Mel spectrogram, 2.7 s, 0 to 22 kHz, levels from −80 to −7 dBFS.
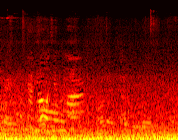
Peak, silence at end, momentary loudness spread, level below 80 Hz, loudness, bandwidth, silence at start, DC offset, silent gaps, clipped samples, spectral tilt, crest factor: -14 dBFS; 0 s; 4 LU; -28 dBFS; -30 LUFS; 16 kHz; 0 s; under 0.1%; none; under 0.1%; -7 dB/octave; 12 dB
